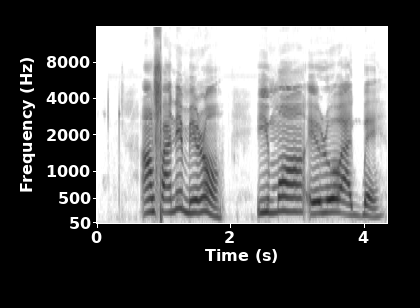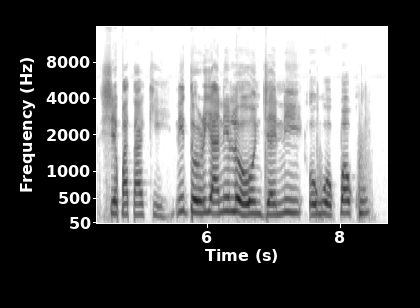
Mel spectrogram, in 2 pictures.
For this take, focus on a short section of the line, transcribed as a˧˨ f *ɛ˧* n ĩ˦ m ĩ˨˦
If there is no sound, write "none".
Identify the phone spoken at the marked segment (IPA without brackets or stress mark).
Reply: a˧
